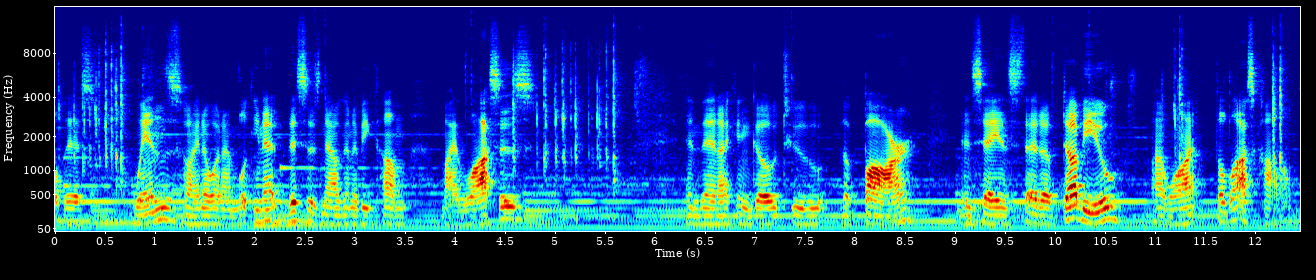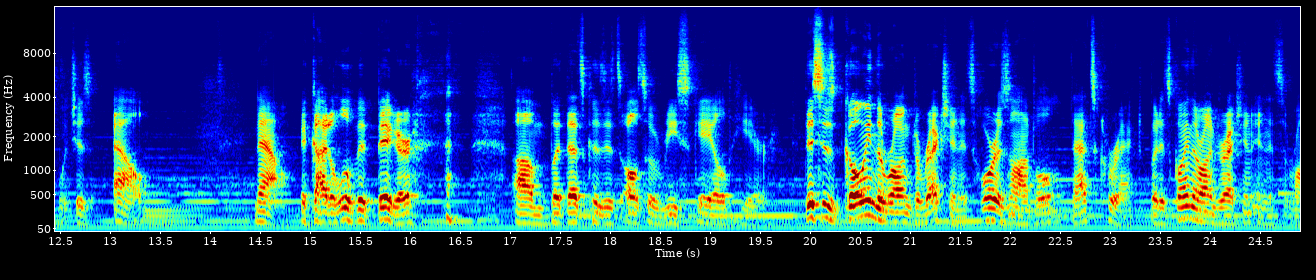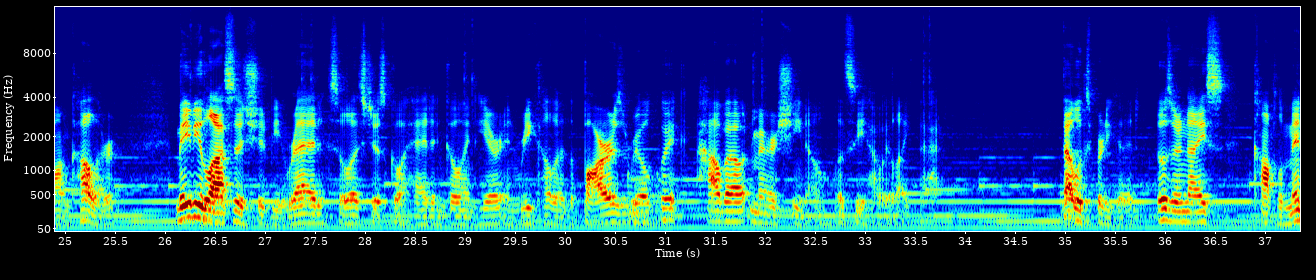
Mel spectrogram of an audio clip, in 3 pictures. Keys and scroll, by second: 0.1-1.0 typing, 4.8-5.9 typing, 11.3 l, 12.2 Return.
